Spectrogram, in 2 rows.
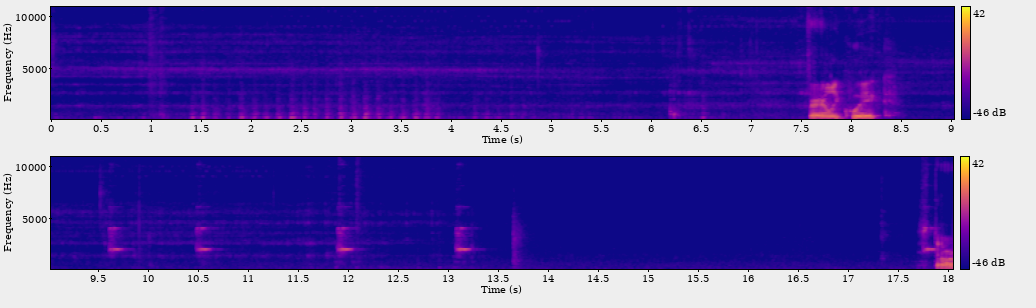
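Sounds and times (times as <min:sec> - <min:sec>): digital timer beeping: 0:10.5 - 0:10.8.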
